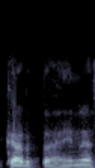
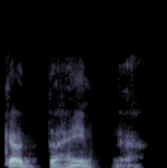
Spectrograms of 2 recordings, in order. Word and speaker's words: Cartagena: entonces un cartagenero típico no dice Cartagena sino Cartagena como si fuera con doble t Cartagena y y pronuncia muchas palabras así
